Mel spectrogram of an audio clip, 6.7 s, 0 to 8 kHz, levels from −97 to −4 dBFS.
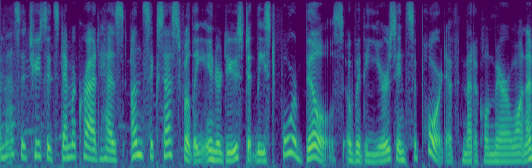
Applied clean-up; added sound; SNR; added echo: none; none; none; none.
